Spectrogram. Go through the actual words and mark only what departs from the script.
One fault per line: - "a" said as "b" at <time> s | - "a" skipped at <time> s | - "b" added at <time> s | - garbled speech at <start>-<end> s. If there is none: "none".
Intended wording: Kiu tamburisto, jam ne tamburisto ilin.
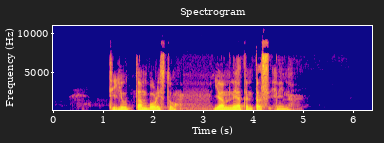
- "Kiu" said as "Tiu" at 1.2 s
- "tamburisto" said as "atentas" at 3.8 s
